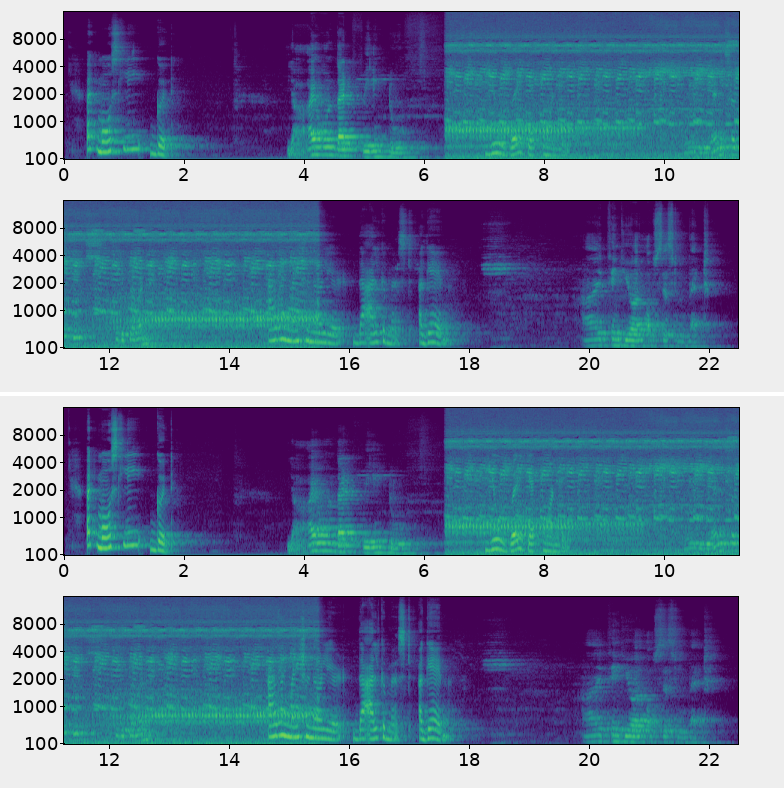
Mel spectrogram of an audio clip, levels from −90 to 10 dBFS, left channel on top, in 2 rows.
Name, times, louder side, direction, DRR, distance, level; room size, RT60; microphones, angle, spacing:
voice 1, 0.2-1.7 7.0-8.4 14.6-17.7, right 4 dB, 35° right, 13 dB, 0.3 m, -21 dB
sound 1, 1.6-17.6, equal, 70° right, 1.2 m, -47 dB
voice 2, 3.7-6.0 6.3-6.4 10.3-12.8 18.2-18.7 19.9-22.0, left 1 dB, 40° left, 2 dB, 2.1 m, -26 dB
sound 2, 6.3-15.5, equal, ahead, 0.7 m, -24 dB
14.5 x 8.7 x 5.9 m, 1.3 s
head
